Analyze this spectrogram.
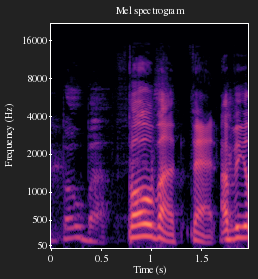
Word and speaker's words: Boba Fett: actually uh book of book of book of Bubba Fett is going to be shorter Bubba Fett I said it wrong I've always redneck Boba Fett is what I'm get that is Boba Fett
